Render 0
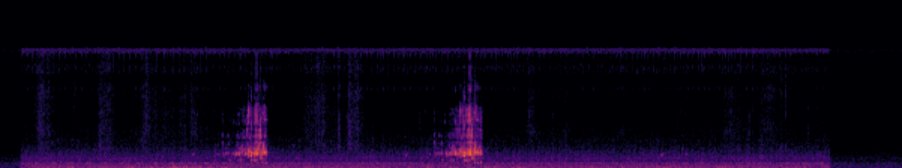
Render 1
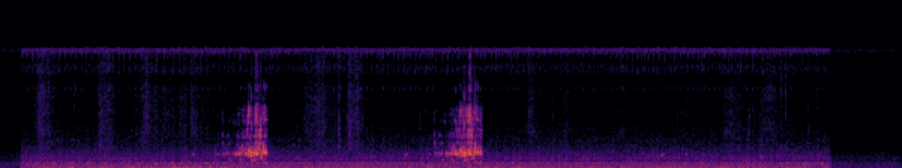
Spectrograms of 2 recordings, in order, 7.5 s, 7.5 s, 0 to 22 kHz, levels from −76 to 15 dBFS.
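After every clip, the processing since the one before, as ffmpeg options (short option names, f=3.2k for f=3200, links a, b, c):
-filter_complex "[0:a]aecho=1:1:4.2:0.45,acrossover=split=840|4000[a][b][c];[b]alimiter=limit=-12dB:level=0:latency=1:release=128[d];[a][d][c]amix=inputs=3:normalize=0,volume=2dB"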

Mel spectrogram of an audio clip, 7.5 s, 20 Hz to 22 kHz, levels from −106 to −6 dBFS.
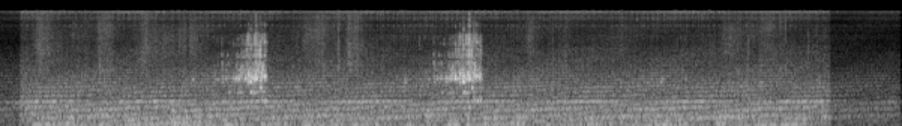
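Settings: -filter_complex "[0:a]equalizer=f=570:t=o:w=0.45:g=3,asplit=2[a][b];[b]adelay=4.2,afreqshift=1.1[c];[a][c]amix=inputs=2:normalize=1,volume=1.5dB"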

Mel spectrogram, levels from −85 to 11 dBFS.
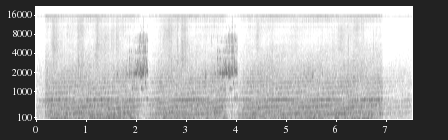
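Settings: -af "acompressor=threshold=-37dB:ratio=6,volume=3.5dB"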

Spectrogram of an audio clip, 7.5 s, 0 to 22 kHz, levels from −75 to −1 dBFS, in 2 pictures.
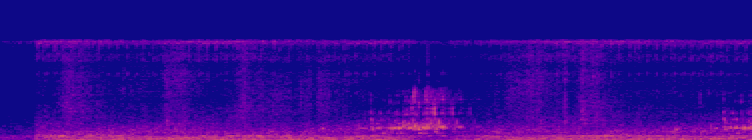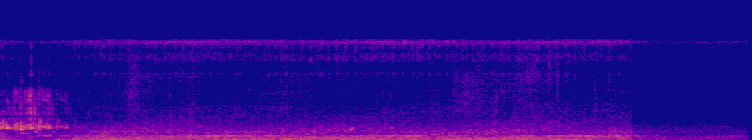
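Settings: -af "aphaser=in_gain=1:out_gain=1:delay=4.9:decay=0.22:speed=0.47:type=triangular,aecho=1:1:89|178|267:0.316|0.0949|0.0285"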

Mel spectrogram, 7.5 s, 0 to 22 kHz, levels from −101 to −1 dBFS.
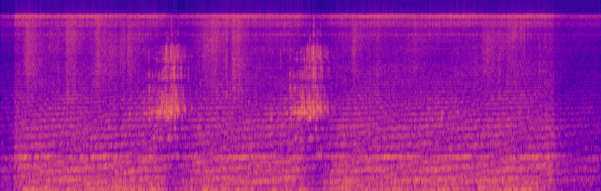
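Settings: -af "crystalizer=i=3.5:c=0,volume=-3dB"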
